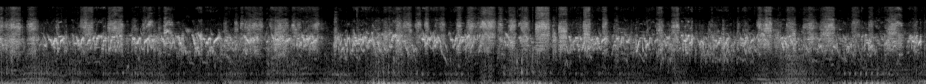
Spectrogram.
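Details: Budgerigars feeding on green food keep up a dense, steady chatter of sharp chirps, squeaks and twittering warbles that barely pauses. One short dip in the sound comes just past three seconds.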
